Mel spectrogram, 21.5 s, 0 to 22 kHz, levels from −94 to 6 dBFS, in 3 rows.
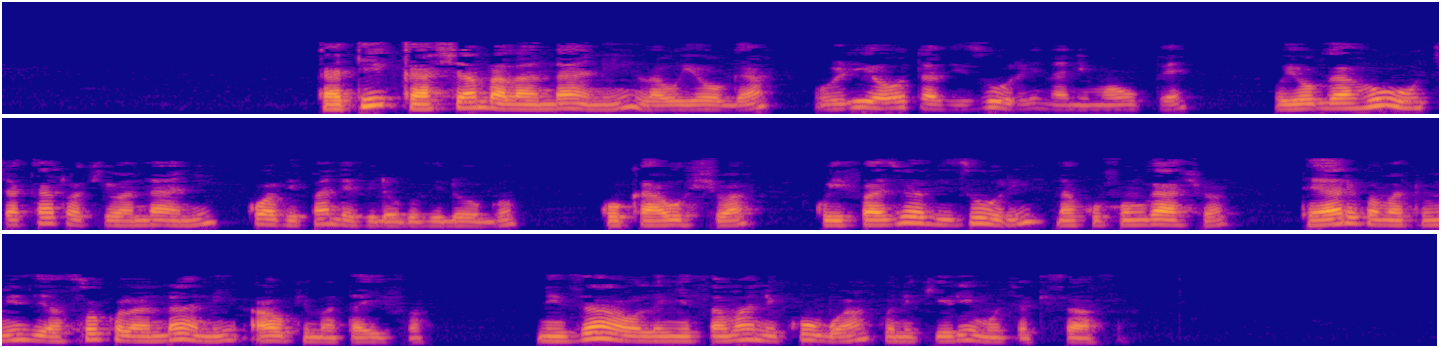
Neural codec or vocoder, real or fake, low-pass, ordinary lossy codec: none; real; 7.2 kHz; MP3, 24 kbps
